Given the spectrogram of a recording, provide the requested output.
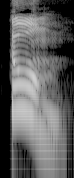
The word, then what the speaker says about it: tomb: reading w yes here tomb here also we are not pronouncing b why we are doing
